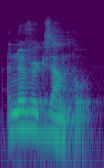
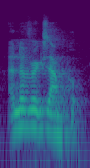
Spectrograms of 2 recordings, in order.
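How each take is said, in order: No difference in how they are said.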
